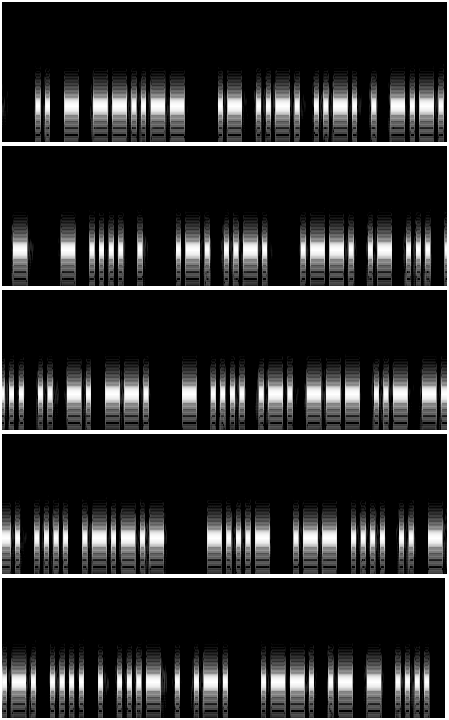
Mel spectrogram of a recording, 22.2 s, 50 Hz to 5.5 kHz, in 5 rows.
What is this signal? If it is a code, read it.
Morse code, heard as a keyed tone, about 25 wpm, 600 Hz. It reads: IT, AFFECT THE RF PASSING THROUGH. <BT> WHICHEVER PATH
